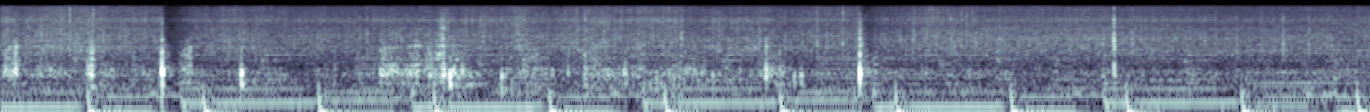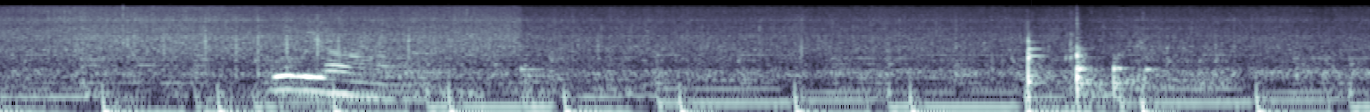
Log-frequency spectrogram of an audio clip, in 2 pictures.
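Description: Chopped vegetables sizzling in a collapsible camp pot on a small gas-canister pocket stove while a spatula stirs them, with scattered scrapes and clicks. The sizzle thins out about nine seconds in.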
